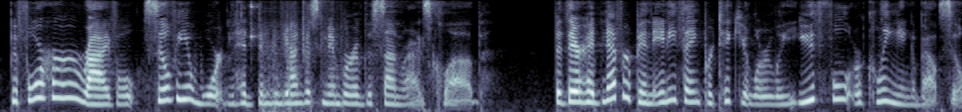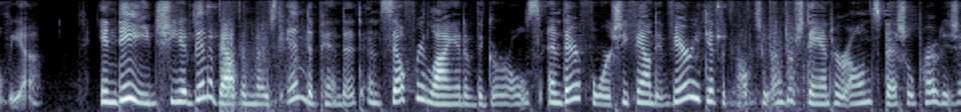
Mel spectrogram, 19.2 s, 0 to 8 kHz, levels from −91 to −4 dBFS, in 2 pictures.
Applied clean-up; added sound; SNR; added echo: neural separator model SepFormer DNS4.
